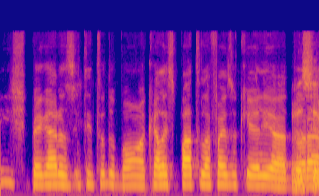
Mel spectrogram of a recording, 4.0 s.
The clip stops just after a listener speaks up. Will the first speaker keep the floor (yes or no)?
no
